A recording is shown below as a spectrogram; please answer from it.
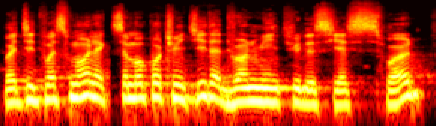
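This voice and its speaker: Mid-pitched man from Belgium, podcast guest. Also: brisk, darkish tone. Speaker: podcast guest, customer success manager. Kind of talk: conversational interview answers.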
